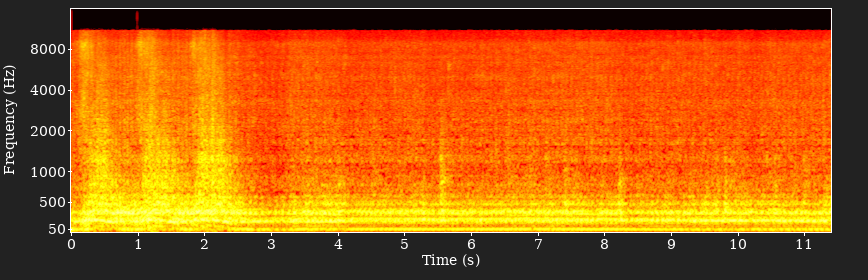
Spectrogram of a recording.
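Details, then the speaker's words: Honda CB750 four-cylinder, sat around two years or more, restarted after oil drained to proper level: settles to steady even idle after blips, no misfire, runs on all four, no big smoke, good compression; normal idle and revving. "this is exactly what i wanted to do is just verify that it runs well it ran on all four cylinders there wasn't a huge plume of smoke you know it's got good compression"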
